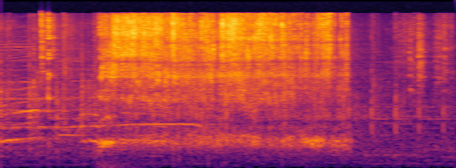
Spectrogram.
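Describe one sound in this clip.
An espresso machine's steam wand hisses loudly.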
